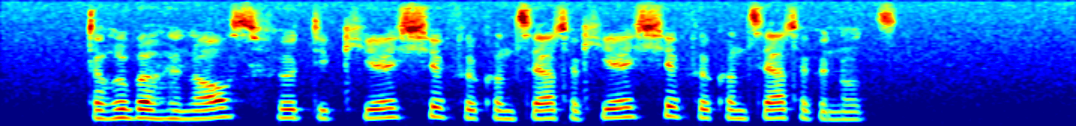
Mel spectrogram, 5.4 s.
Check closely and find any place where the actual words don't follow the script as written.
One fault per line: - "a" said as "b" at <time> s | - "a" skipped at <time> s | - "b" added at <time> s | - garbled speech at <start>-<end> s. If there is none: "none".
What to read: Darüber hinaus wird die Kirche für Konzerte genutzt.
- "Kirche für Konzerte" added at 2.9 s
